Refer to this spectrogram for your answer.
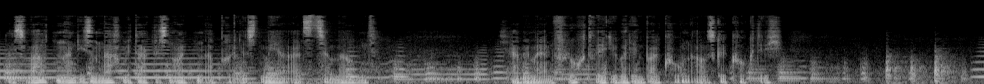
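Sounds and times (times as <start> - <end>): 
speech: 0.1 - 4.1, 5.0 - 8.1
knocking: 8.8 - 9.8.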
